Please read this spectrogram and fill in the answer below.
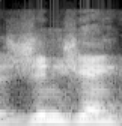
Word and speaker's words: Xinjiang: was discovered in i i gotta try to pronounce it correctly it should be jin jinjiang the xinjiang province of china which is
